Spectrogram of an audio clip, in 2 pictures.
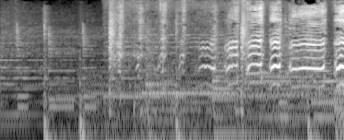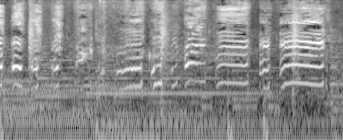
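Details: A fox seeing its owner again gives excited, high cackling cries that rise and fall in quick bursts as it greets them.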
